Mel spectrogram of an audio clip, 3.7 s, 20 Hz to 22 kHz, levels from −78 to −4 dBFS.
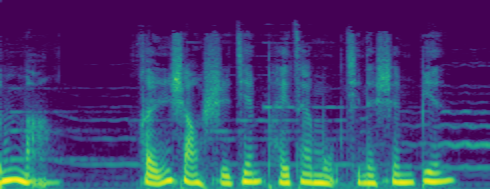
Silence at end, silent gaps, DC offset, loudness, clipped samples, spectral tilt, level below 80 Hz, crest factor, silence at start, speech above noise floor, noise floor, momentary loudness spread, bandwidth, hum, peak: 0 s; none; under 0.1%; -13 LUFS; under 0.1%; -7 dB/octave; -40 dBFS; 12 dB; 0 s; 31 dB; -44 dBFS; 6 LU; 11.5 kHz; none; 0 dBFS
